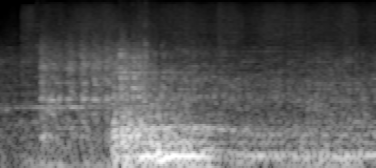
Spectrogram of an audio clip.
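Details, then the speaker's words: Toyota Corona Exsior that would not crank, after fitting a relay to the starter wiring: starter cranks briefly, engine catches, revs and settles into steady even idle; clean healthy start. "Oke Bisa ya modal r-an Rib mesin sudah nyala Oke teman-teman ternyata caranya berhasil ya dan relainnya bisa bekerja dengan baik ya"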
